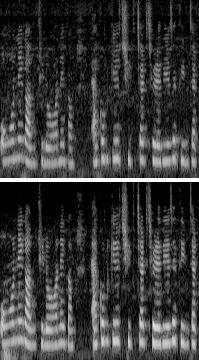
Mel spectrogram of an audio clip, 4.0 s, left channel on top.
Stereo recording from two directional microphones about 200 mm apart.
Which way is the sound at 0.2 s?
15° right (ahead or behind).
